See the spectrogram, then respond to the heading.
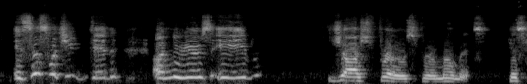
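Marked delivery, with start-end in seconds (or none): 0.1-2.5 much higher accusing outburst; furious. A narrator's reading. Mary confronting Josh about New Year's Eve, higher and furious. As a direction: hurl the accusation at him. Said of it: "She spat out furiously".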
